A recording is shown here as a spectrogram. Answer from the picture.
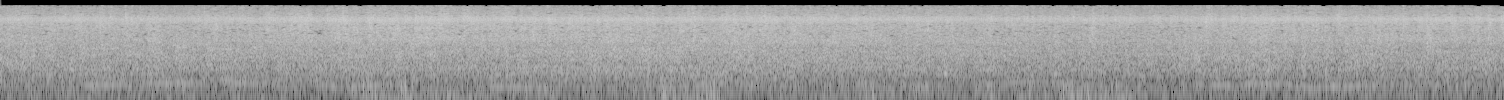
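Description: Heavy rain of a hailstorm pouring onto wet ground and a roof, a dense steady hiss.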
